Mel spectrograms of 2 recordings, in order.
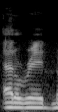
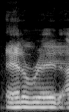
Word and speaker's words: Edelrid: Vice President of Edelrid North America. Did I say it right? Edelrid. Oh, shit. – Edelrid.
